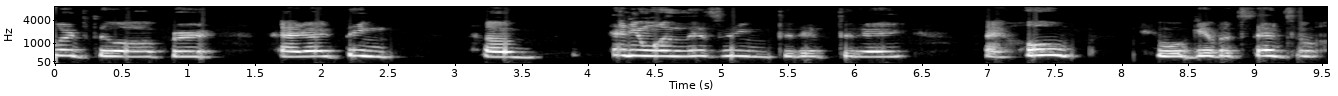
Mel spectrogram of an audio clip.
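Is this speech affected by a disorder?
Yes: aicardi-goutieres syndrome.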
